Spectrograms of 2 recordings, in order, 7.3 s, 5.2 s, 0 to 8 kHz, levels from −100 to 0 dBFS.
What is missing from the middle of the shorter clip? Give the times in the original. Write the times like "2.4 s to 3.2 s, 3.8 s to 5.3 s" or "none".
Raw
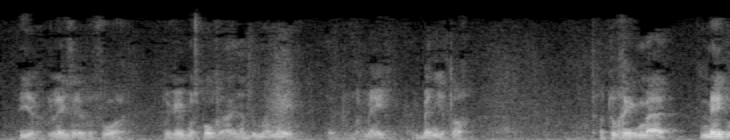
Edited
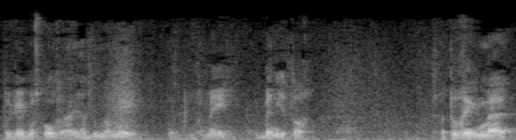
none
